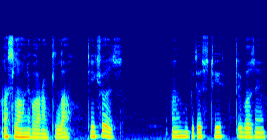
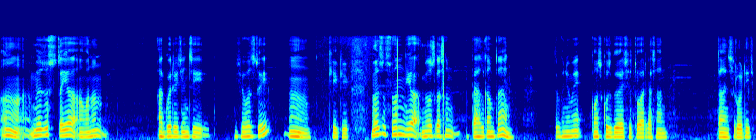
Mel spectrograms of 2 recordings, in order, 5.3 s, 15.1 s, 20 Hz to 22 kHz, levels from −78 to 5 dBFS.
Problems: none marked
